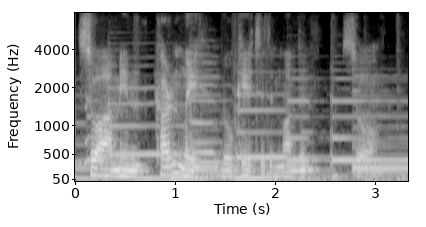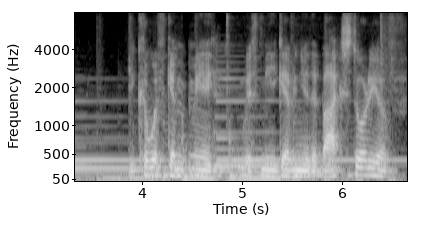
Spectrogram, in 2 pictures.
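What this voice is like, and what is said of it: A distinctive accent. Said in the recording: “I love this gentleman's accent”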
